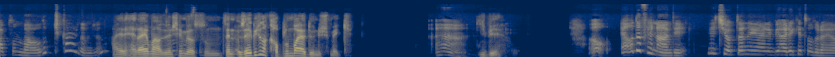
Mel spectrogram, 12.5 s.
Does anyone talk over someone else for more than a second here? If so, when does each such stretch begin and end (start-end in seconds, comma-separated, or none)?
1.6-3.3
